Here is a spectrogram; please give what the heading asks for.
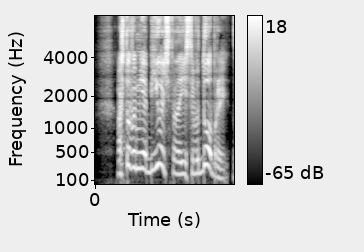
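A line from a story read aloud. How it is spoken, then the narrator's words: Yelling. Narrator (Russian): завопил Эдик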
